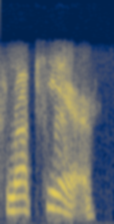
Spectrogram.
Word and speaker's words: LaPierre: I did watch the president right after of the organization, Mr. LaPierre. Do I have that correct? Do not want to say his name wrong. – No, that is correct, yeah.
